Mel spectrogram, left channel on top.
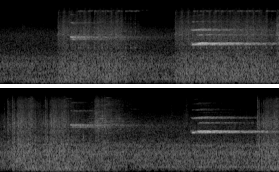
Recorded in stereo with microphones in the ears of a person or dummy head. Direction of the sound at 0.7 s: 15° left (ahead or behind).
